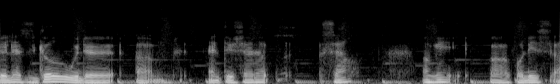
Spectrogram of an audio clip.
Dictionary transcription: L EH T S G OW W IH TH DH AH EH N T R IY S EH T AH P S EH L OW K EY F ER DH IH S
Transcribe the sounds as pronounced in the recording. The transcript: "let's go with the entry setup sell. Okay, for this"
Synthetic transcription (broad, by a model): L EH T S G OW W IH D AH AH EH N T IY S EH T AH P S EH L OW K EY F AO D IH S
